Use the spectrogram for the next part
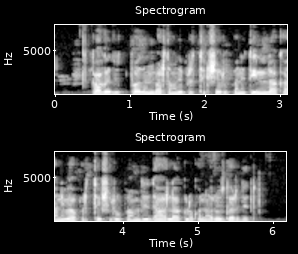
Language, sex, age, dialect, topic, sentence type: Marathi, male, 56-60, Northern Konkan, agriculture, statement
